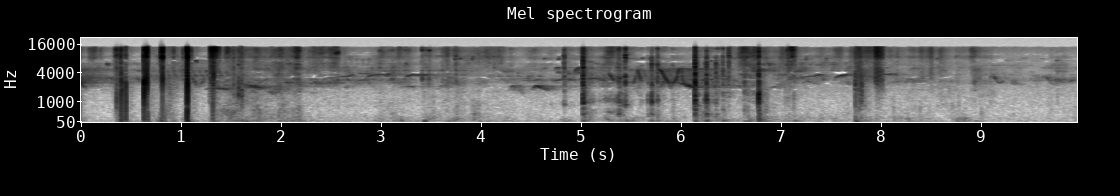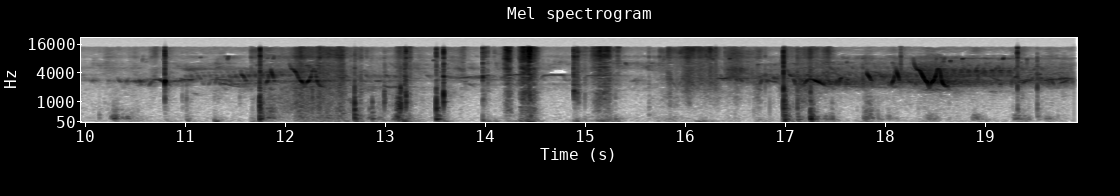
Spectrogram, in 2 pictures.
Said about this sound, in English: So we'll chill for a while here. Hang out in nature. Hang out with the birds.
